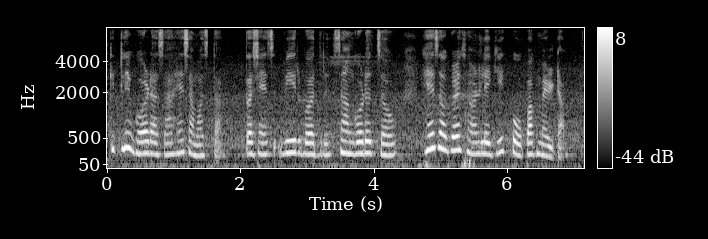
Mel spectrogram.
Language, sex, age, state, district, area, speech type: Goan Konkani, female, 18-30, Goa, Salcete, urban, spontaneous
